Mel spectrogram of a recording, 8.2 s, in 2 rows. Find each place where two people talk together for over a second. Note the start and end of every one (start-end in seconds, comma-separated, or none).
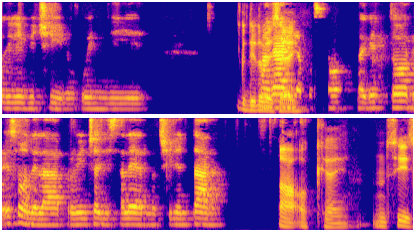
none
